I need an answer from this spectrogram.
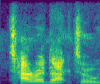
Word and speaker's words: pterodactyl: know you cannot hear a pterodactyl urinate the p is silent oh no holy where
